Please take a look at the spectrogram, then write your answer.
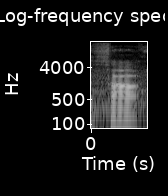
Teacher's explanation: நாக்கை நீட்டி மேல் பல்லை அந்த நாக்கின் மீது அழுத்தாமல் லேசான காற்றுடன் சா என்று கூற வேண்டும்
